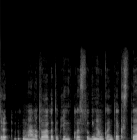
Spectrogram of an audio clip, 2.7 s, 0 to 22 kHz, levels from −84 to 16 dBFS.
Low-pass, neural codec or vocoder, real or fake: 14.4 kHz; codec, 44.1 kHz, 3.4 kbps, Pupu-Codec; fake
